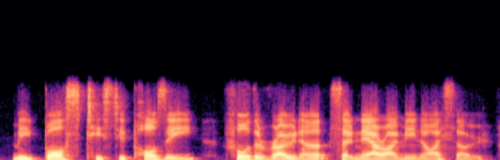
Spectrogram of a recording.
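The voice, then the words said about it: Put-on Australian accent. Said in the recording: “How was my accent? ... That was really good.”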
